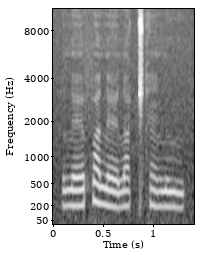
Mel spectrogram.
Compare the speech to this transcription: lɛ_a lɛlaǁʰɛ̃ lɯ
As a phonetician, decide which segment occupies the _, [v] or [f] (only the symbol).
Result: f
